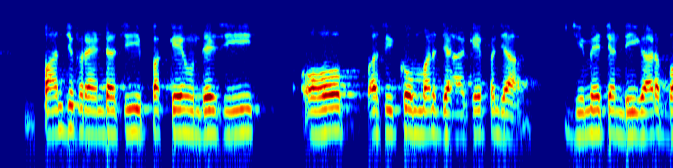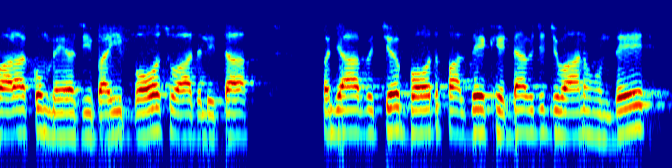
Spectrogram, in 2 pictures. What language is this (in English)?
Punjabi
